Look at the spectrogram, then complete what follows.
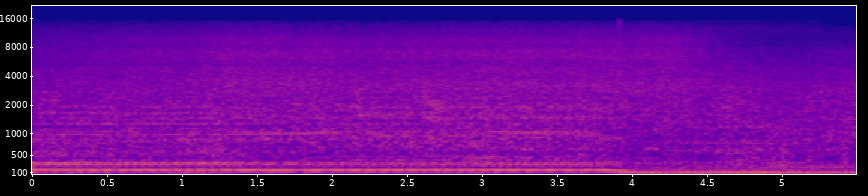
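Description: Twin 60 hp outboard motors driving a speedboat at speed: a steady engine note that drops to a lower pitch about four seconds in.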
